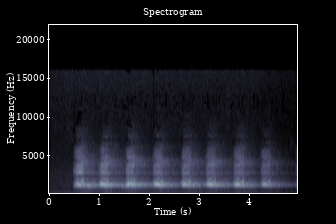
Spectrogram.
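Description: A raven gives a steady run of about eight harsh, croaking calls, evenly spaced and fairly loud, with no voices in the background.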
